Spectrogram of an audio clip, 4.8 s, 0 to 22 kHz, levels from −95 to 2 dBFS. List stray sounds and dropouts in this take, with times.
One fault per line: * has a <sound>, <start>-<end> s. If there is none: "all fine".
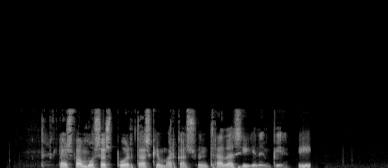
* has a laugh, 3.7-3.9 s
